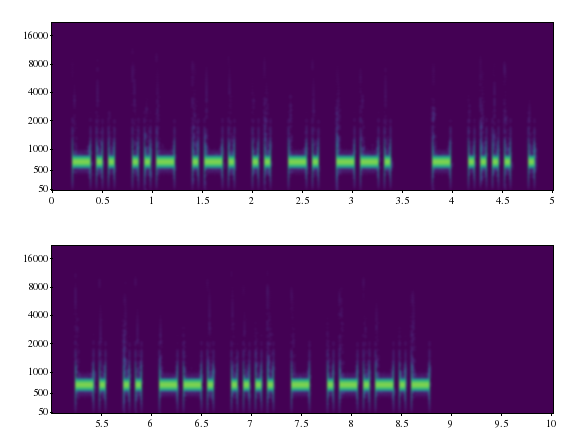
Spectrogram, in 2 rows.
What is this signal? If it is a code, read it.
Morse code, heard as a keyed tone, about 20 wpm, 700 Hz. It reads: DURING THE NIGHT.
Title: Sentences from Top 1000 Words - Review Part 4 - 20wpm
